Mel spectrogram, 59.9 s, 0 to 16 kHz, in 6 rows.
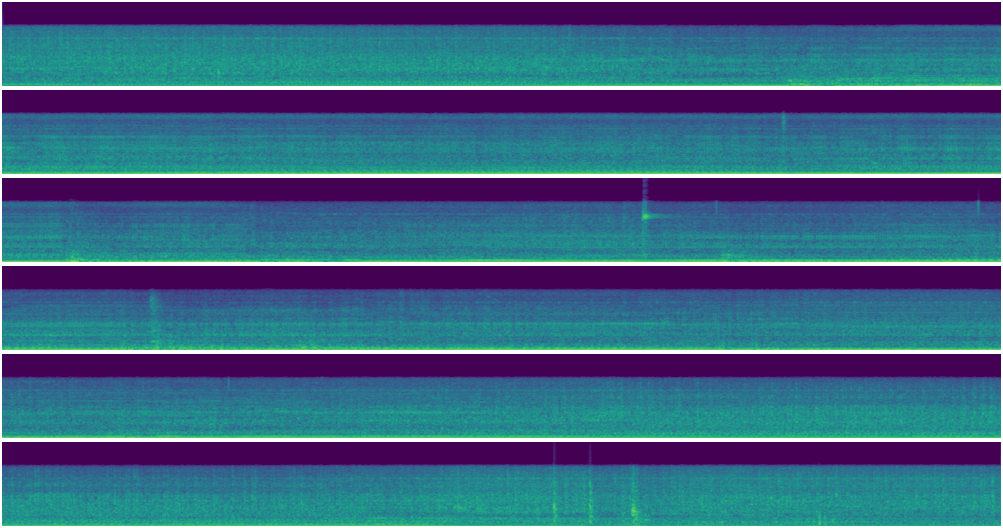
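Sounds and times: diesel engine idling: 0:00.0 - 0:59.9.

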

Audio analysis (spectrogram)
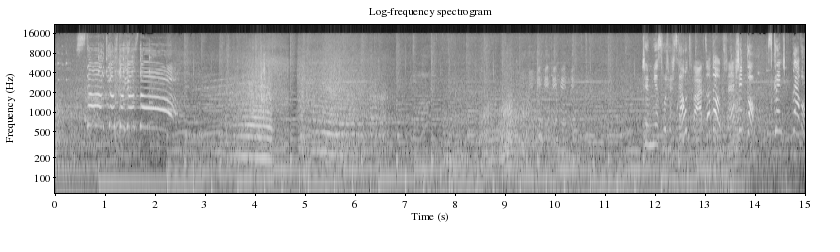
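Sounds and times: background music: 0:00.0 - 0:15.0
cartoon cars whooshing past: 0:02.9 - 0:06.7.

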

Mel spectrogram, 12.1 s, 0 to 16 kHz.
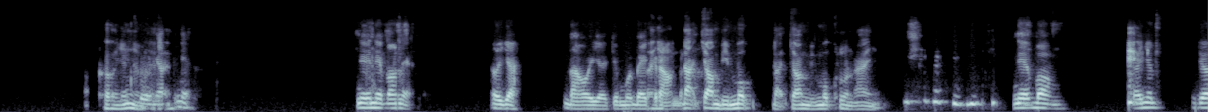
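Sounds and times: man speaking: 0:00.9 - 0:02.0, 0:03.6 - 0:04.2, 0:04.9 - 0:08.9, 0:11.3 - 0:12.0.

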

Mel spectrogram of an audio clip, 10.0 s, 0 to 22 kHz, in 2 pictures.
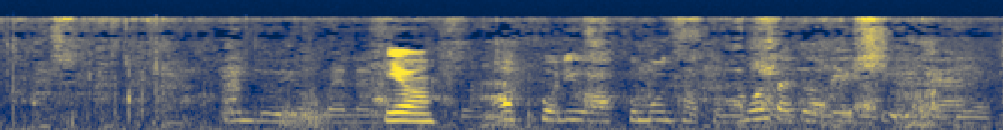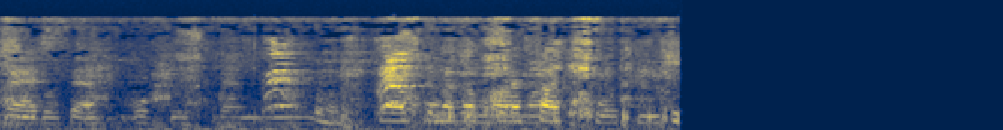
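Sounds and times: people's voices: 0:01.1 - 0:08.4.

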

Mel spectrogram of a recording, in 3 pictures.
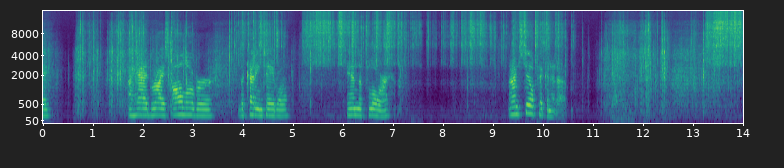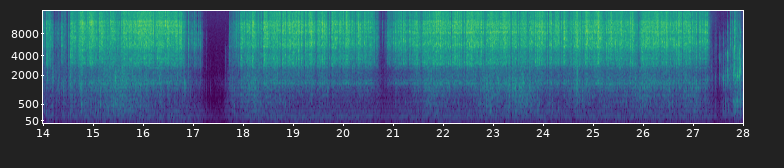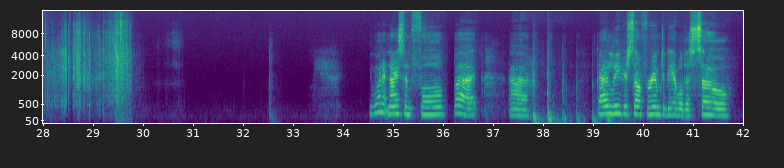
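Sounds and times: rice grains pouring: 0:00.0 - 0:29.8.

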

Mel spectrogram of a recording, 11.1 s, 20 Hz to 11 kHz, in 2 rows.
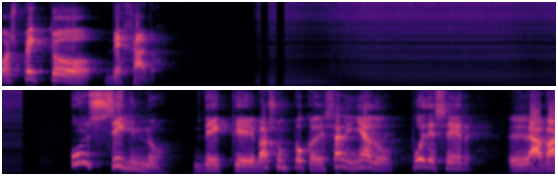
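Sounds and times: electrical hum: 0:02.5 - 0:05.8.

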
